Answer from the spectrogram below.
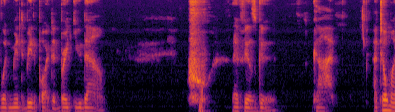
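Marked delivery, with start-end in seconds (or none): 3.8-4.1 heavy "whew" of relief; relieved exhale. Real, not acted. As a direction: blow out a long breath in relief. Relief after an emotional message.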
